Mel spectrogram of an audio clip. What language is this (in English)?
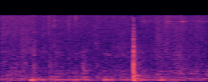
Hebrew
